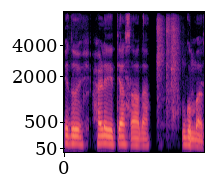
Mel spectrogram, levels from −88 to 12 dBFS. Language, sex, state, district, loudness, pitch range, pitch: Kannada, male, Karnataka, Bijapur, -20 LUFS, 105-120 Hz, 115 Hz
